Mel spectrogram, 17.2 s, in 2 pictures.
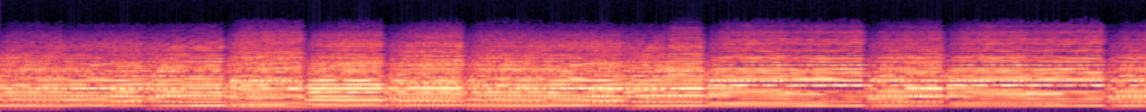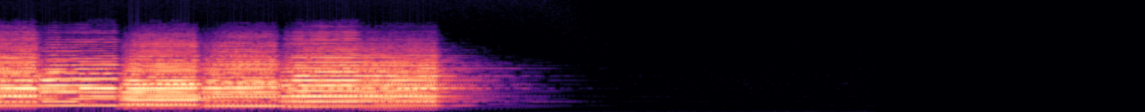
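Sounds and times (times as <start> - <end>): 
trombone quartet: 0.0 - 12.0.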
